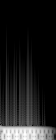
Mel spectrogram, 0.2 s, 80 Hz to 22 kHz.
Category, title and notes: Instrument samples > Synths / Electronic
WHYBASS 4 Bb
bass, additive-synthesis, fm-synthesis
